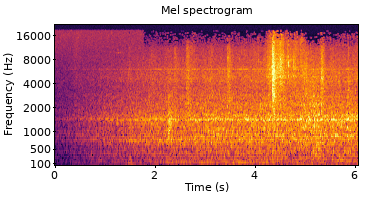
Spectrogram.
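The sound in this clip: Train approaching Fredensborg Station: a steady rumbling drone that grows louder over the first seconds and then holds, with faint rattles and a few light squeaks on top.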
